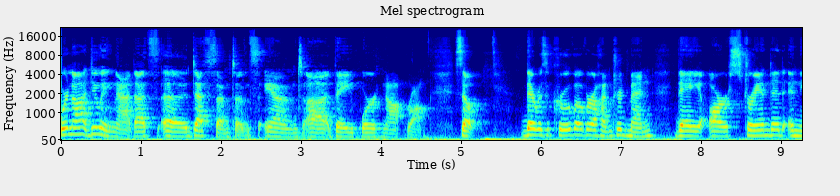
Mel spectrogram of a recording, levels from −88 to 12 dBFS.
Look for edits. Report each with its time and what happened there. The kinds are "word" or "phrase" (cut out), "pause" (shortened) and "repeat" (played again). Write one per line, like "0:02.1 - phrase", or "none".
none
